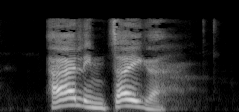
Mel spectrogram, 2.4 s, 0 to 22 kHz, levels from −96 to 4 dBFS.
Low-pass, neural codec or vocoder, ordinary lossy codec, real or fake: 10.8 kHz; codec, 24 kHz, 1.2 kbps, DualCodec; MP3, 48 kbps; fake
